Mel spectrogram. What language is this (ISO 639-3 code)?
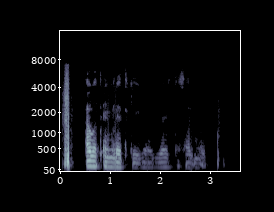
kln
